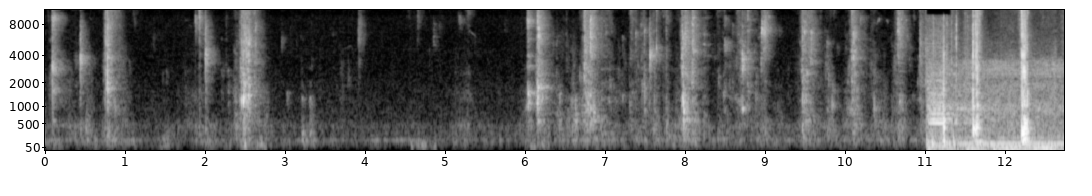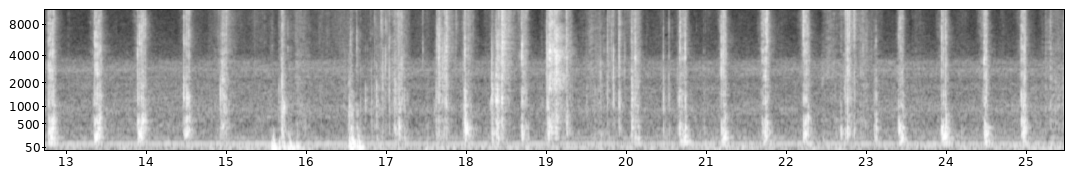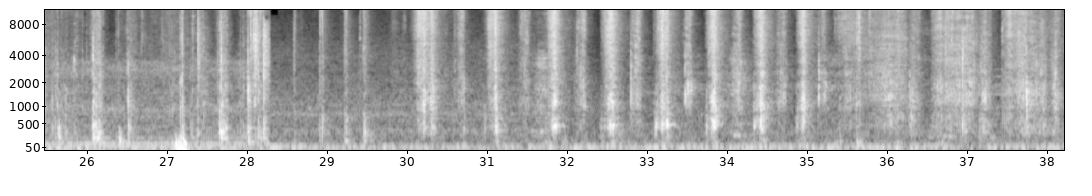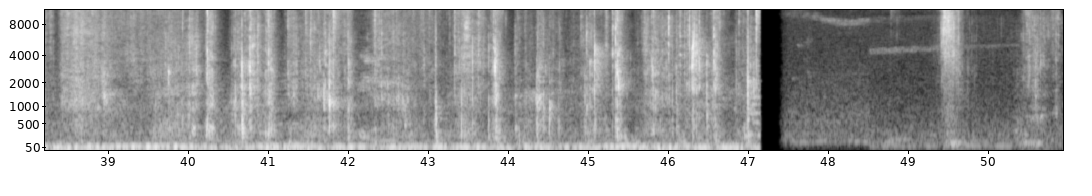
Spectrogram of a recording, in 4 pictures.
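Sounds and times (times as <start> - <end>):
steady low hum: 11.0 - 36.4
slime squelching and popping: 39.6 - 47.2.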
